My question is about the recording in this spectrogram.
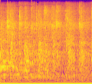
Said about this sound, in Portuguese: Aplauda esse Deus que te ama.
